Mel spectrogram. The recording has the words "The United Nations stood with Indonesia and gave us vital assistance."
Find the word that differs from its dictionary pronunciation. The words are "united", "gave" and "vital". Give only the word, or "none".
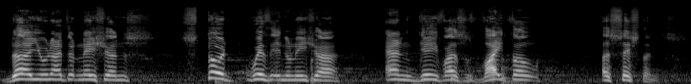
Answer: none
